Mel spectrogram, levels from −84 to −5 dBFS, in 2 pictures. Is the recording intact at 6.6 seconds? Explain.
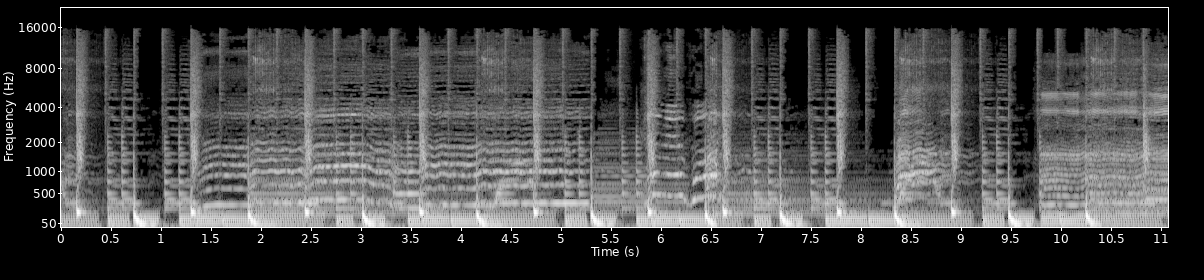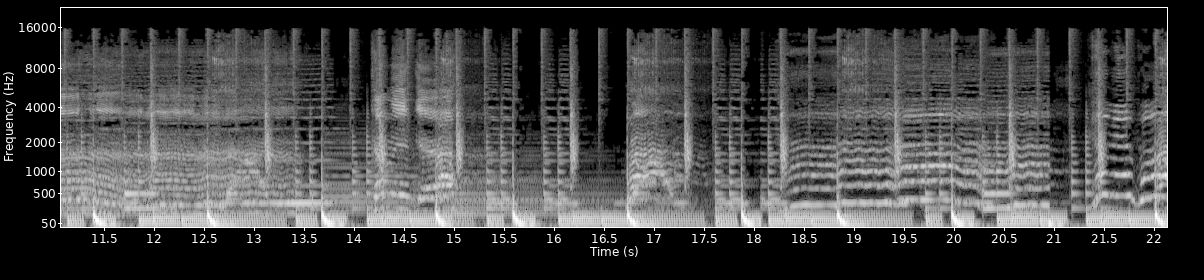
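No, not quite. Just before that point, from 6.54 to 6.56 s, a brief glitch cuts through the sound, lasting only about 24 ms. It comes from damaged data in a compressed stream: a short run of the encoded bytes is wrong, so the decoder misreads or rejects the frames there, loses sync, and scans ahead for the next valid frame header. That brief misdecoding is what produces the glitch.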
